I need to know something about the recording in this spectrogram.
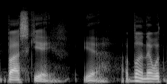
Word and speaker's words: Basquiat: that how you said basquiat yeah i've done that with my french studies you don't pronounce the t unless there's an e after it art world um i'm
